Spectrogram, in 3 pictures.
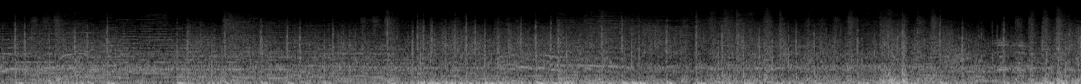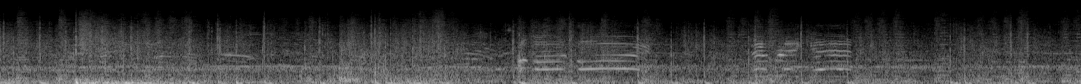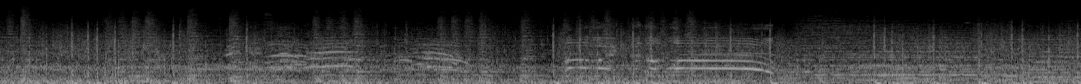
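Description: Film score music over battle sound: repeated rifle-musket fire throughout, a heavy blast about twelve seconds in, and men yelling and shouting in the second half.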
